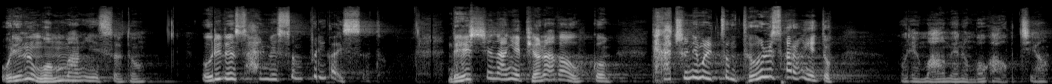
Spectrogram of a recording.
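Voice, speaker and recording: A man preaching a sermon as a pastor, asking the congregation questions and answering them, moving from loud exhortation to hushed whispers. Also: sits high, very animated, moderate pace, husky, big-room sound.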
